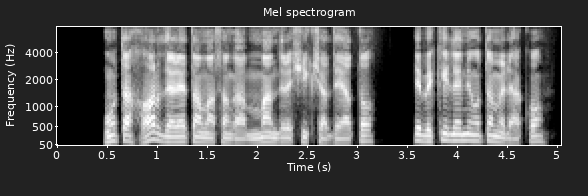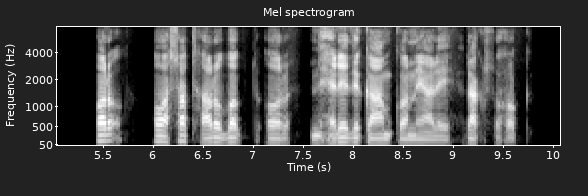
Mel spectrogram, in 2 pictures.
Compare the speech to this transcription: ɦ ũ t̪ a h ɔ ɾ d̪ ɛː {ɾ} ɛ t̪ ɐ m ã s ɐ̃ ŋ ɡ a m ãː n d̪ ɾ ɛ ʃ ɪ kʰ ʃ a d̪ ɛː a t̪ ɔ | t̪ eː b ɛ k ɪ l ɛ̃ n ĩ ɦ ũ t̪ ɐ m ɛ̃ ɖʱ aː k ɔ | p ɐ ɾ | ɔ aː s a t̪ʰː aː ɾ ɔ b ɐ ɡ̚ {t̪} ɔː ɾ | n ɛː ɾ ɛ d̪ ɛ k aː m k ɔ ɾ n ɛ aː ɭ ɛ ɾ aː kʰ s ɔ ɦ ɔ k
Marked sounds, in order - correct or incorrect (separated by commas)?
incorrect, correct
